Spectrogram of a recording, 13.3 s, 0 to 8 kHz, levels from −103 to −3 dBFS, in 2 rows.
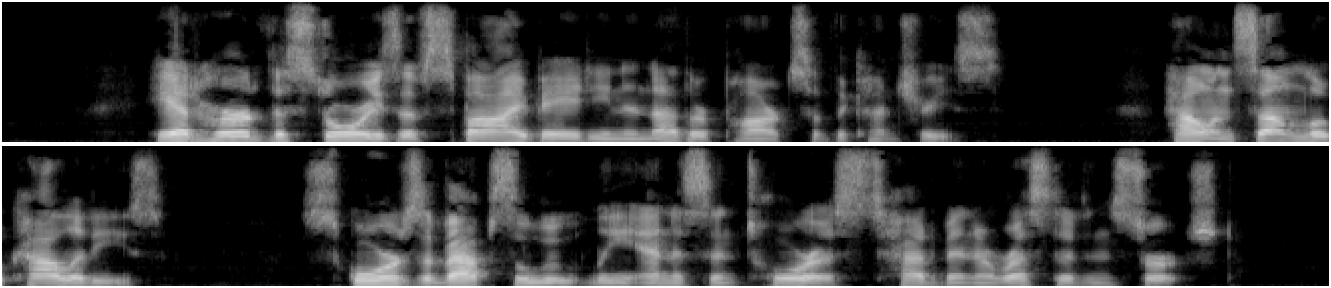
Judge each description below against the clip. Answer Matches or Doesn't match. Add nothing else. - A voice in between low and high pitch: Matches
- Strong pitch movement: Doesn't match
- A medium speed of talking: Doesn't match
